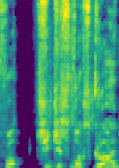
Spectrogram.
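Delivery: acted fed-up frustration. Retelling a man's reply about a cow in the ring, mock-frustrated voice. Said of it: "just kind of in a frustrated voice".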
